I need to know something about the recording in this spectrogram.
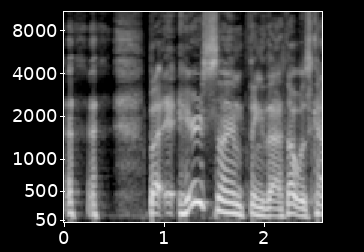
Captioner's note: laughs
